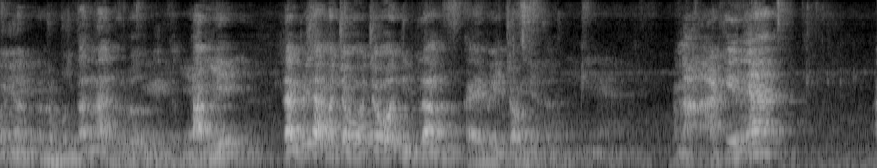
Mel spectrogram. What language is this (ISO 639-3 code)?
ind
